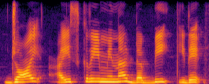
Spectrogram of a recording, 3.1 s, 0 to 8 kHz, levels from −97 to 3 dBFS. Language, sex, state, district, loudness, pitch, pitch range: Kannada, female, Karnataka, Bangalore, -13 LUFS, 250 Hz, 215-275 Hz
